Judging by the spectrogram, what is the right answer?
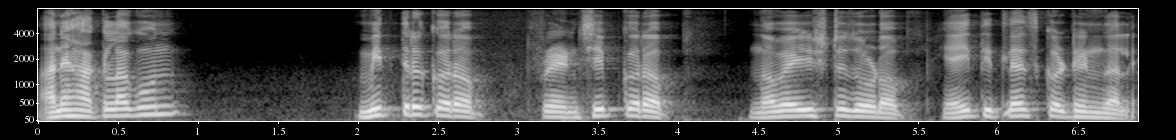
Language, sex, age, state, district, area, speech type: Goan Konkani, male, 30-45, Goa, Canacona, rural, spontaneous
